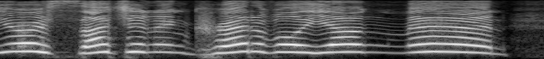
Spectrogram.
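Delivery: full-on, high-pitched screaming delivery. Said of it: "He's screaming".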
